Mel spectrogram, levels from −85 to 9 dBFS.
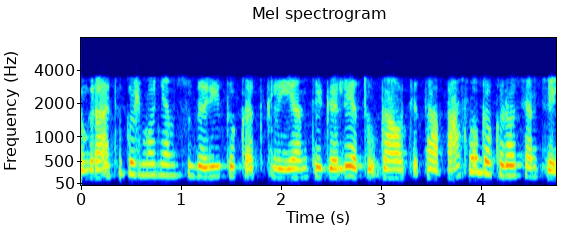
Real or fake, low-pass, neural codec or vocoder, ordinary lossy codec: fake; 7.2 kHz; codec, 16 kHz, 8 kbps, FreqCodec, smaller model; MP3, 64 kbps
